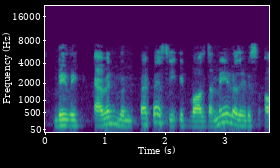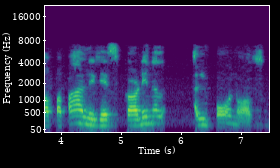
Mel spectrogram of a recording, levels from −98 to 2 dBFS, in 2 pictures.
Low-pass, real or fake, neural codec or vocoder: 7.2 kHz; real; none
